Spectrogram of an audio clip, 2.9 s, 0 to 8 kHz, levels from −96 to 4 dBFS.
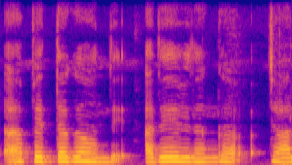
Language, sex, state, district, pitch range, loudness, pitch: Telugu, female, Andhra Pradesh, Sri Satya Sai, 210-225 Hz, -14 LUFS, 220 Hz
